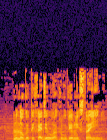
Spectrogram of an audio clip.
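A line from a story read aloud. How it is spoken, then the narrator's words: Mocking inner voice. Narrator (Russian): Насмешливо вопрошало сердце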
